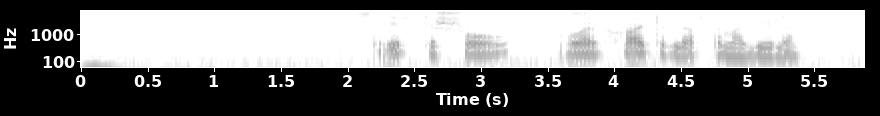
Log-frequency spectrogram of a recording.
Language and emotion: Russian, sad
